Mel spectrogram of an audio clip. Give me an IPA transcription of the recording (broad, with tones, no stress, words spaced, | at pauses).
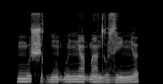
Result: mu˦ʃo˨ɡ͡bũ˦ ɓu˧ɲã˦ɓã˧du˨ zi˨ɲə˦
